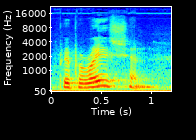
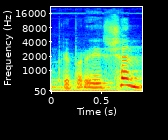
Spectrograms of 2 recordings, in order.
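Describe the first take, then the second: First: The stress is on the second-last syllable. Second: The stress is on the last syllable. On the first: "if you put stress on the penultimate syllable" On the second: "If you give stress on the last syllable"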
